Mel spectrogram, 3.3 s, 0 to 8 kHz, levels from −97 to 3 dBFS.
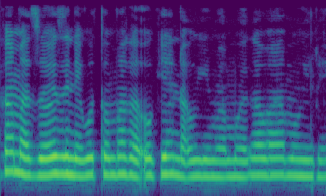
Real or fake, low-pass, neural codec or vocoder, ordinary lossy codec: fake; 7.2 kHz; vocoder, 22.05 kHz, 80 mel bands, Vocos; none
